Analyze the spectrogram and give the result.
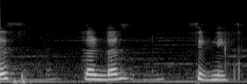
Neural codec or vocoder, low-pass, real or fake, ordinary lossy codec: none; 7.2 kHz; real; AAC, 32 kbps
